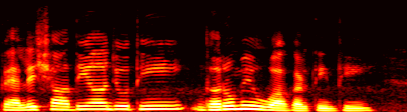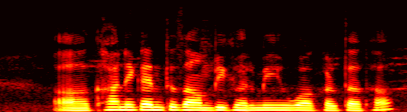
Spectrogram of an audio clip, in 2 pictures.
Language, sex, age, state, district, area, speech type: Urdu, female, 30-45, Delhi, South Delhi, rural, spontaneous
